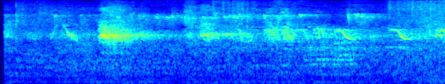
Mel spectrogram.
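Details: Indian ringneck parrot in Ludhiana, India: one loud, harsh, rasping screech just under a second in, then a string of softer chirps and short upward-sliding notes over steady low environmental hum.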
